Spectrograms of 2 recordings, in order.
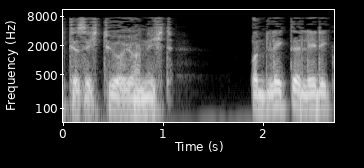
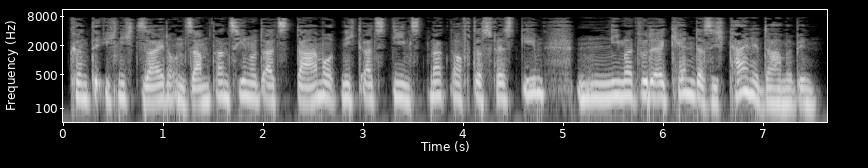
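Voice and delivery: junge Frau, höher gesprochen, neugierig; Shay; 10 semitones higher than usual. Acted. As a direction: fragt ihn leise drängend aus. Shay träumt vom Fest. (Shay, junge Frau, höhere Stimme)

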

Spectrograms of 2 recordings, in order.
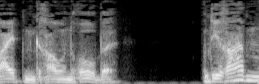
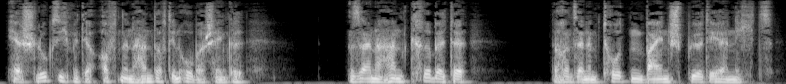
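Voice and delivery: plain reading voice

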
